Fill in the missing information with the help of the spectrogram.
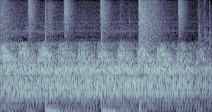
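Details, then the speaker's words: Doppler heartbeat of a pet chicken under anaesthesia, monitored during surgery to remove a lump: pulsing whooshing beats, roughly two per second. "he's monitoring Houdini's vital signs with vet nurse tutor Caroline when she's unconscious you will start to monitoring her anesthetic for us Josh uses a thingamajig called a Doppler"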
